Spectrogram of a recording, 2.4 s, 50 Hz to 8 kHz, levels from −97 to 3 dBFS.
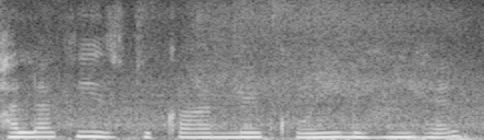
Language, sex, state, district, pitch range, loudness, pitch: Hindi, female, Arunachal Pradesh, Lower Dibang Valley, 235-245 Hz, -14 LUFS, 240 Hz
